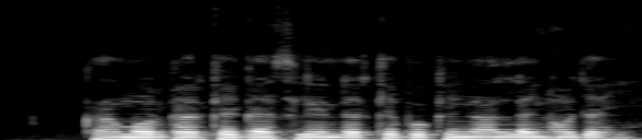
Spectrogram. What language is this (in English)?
Chhattisgarhi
